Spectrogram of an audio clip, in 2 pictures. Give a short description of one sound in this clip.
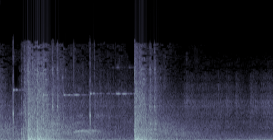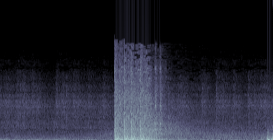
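Gunshots ring out loudly and echo.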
